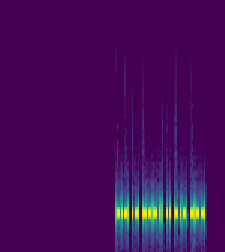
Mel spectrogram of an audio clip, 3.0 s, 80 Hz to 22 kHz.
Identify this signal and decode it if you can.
Morse code, heard as a keyed tone, about 65 wpm, 700 Hz. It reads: KA8IKO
